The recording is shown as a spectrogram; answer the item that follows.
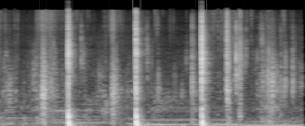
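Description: Claw hammer striking a broken Fitbit on gravel: three hard blows about a second apart, with lighter knocks between them.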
